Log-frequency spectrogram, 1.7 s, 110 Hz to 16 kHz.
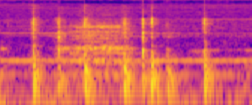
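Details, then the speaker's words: Hcalory/Blazecore second-generation 8 kW all-in-one diesel heater, first power-on, microphone moved closer: sharp light ticks about four a second over a steady fan hum as the dosing pump purges diesel through; no heat yet, normal. "That's just now purging. So, it's going to send the diesel through, the fuel through."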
